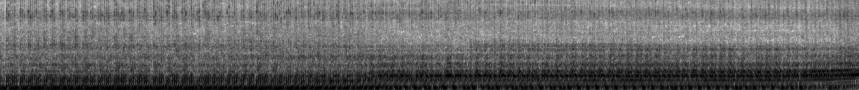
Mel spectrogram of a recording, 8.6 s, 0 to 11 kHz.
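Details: Suzuki Bandit/GS1100E four-cylinder with new Mikuni RS36 carburetors and open straight header, first startup: loud bark climbing unevenly in pitch, lumpy and hesitant, shooting flames; air-fuel mixture off, carbs need tuning.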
